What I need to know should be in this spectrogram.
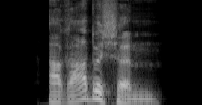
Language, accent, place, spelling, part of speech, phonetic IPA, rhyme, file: German, Germany, Berlin, arabischem, adjective, [aˈʁaːbɪʃm̩], -aːbɪʃm̩, De-arabischem.ogg
- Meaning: strong dative masculine/neuter singular of arabisch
